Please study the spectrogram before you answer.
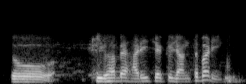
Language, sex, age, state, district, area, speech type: Bengali, male, 30-45, West Bengal, Paschim Bardhaman, urban, conversation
